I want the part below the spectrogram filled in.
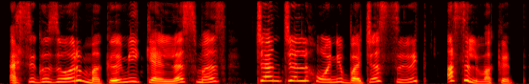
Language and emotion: Kashmiri, happy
